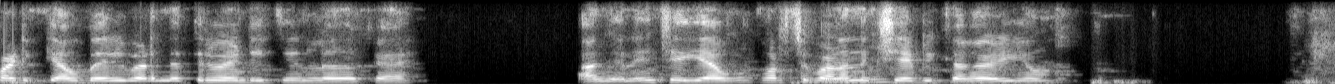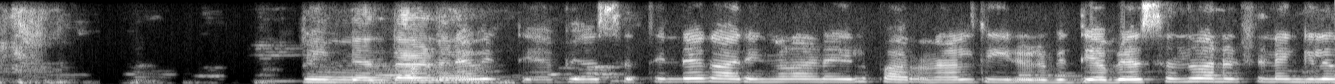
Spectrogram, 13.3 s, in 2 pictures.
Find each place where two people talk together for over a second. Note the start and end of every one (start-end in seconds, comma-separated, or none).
none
